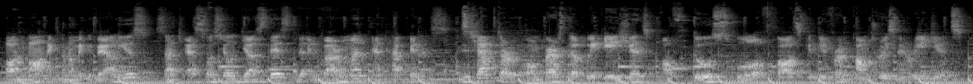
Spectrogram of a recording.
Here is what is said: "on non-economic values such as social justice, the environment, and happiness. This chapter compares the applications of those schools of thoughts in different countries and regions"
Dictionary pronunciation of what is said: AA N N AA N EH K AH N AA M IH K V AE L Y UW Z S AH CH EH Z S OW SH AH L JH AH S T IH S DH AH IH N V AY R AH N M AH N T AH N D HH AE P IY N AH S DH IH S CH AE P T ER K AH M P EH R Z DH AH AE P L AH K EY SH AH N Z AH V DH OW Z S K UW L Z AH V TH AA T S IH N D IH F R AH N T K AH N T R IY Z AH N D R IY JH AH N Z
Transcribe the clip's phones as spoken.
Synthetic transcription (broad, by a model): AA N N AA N EH K AH N AA M IH K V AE L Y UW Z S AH CH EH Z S OW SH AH L JH AH S T IH S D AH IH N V AY R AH N M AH N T AH N D HH AE P IY N AH S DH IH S CH AE P T ER K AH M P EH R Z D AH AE P L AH K EY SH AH N S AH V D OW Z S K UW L AH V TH AA T S IH N D IH F R AH N T K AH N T R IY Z AH N D R IY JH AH N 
